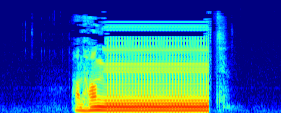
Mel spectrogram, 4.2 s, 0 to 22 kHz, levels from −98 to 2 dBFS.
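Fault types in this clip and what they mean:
WMA compression: throughout, washy, ringing smear with signal-following hiss and nothing above 14.3 kHz, likely from low-bitrate WMA coding, fitting roughly 48 kbps.
System hang loop: from 1.61 to 3.13 s, a 46.44 ms slice repeats about 33 times, buzzing at 21.5 Hz, consistent with a frozen 2048-sample buffer.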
